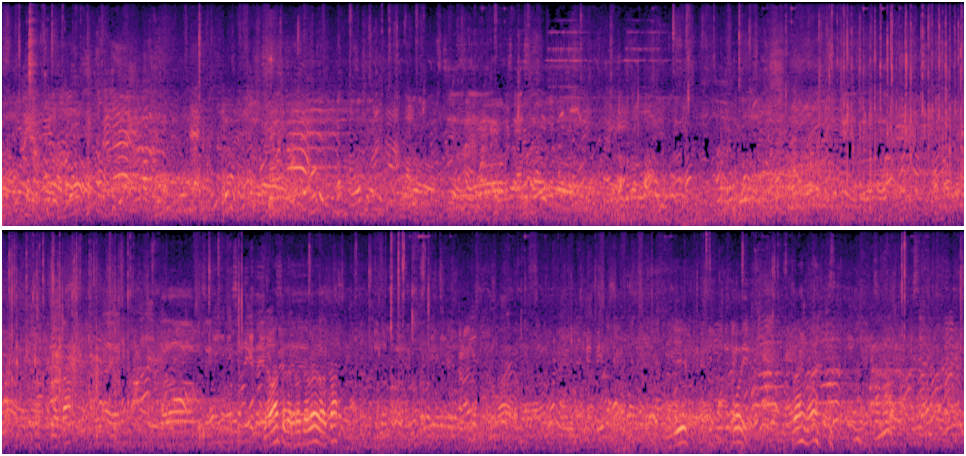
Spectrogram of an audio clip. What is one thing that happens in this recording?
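Men shout and call out to each other across an open pitch outdoors.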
